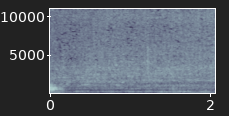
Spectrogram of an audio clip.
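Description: Handheld shower spraying water steadily, rinsing hair.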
